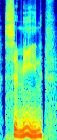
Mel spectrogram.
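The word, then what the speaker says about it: Simien: vanity reported that dear white people Creator Justin sameen that's how you say it I had to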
